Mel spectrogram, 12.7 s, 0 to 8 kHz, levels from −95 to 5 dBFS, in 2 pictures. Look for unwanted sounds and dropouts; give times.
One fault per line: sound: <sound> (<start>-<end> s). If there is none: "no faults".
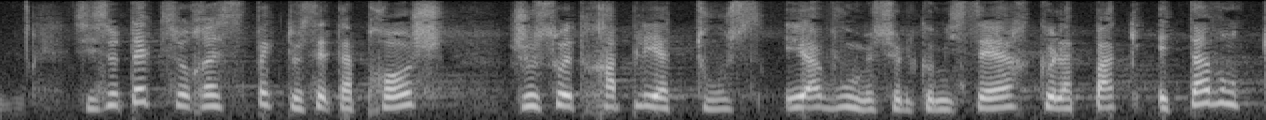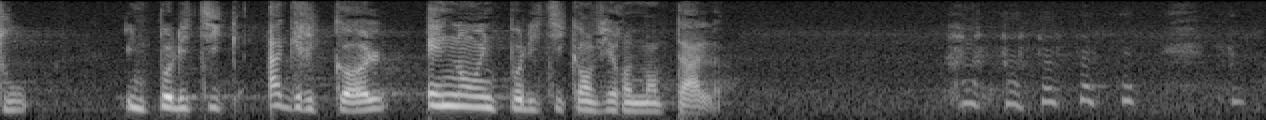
sound: laugh (11.0-12.6 s)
